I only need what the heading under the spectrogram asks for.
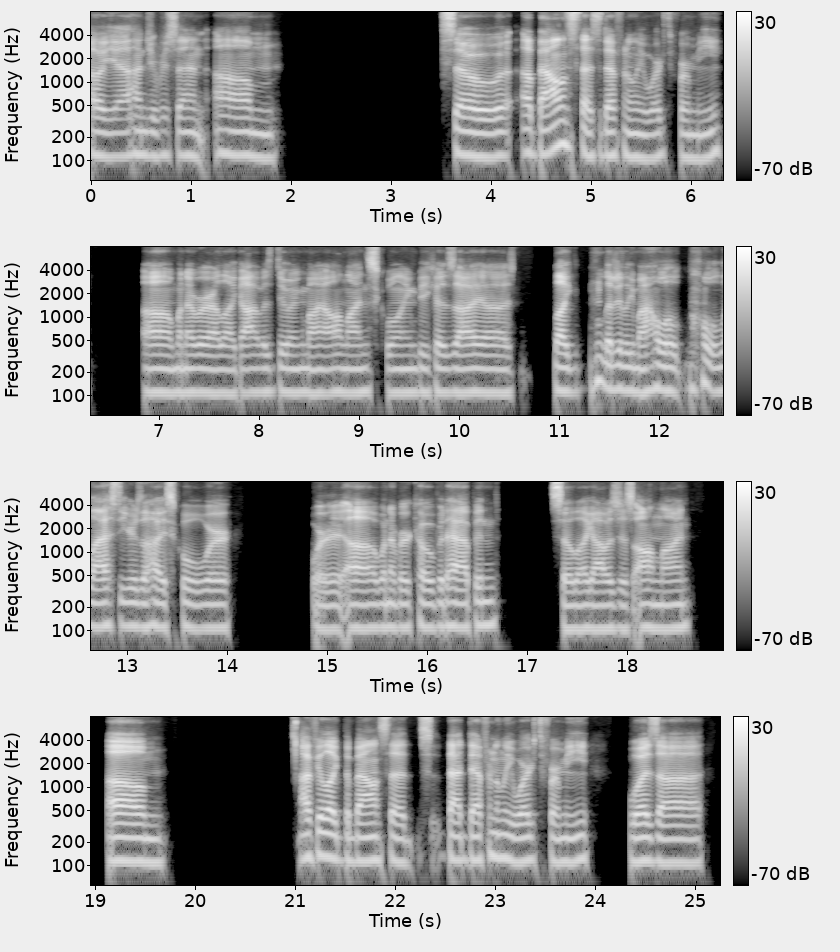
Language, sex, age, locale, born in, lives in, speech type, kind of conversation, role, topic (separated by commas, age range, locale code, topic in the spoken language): English, male, 20-24, en-US, United States, United States, conversation, unstructured, none, How has classroom technology helped or hindered your learning, and what moments shaped your view?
